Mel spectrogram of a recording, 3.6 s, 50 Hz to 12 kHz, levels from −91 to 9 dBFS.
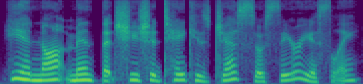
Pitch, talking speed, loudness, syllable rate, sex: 215 Hz, 200 wpm, -17 LUFS, 4.0 syllables/s, female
